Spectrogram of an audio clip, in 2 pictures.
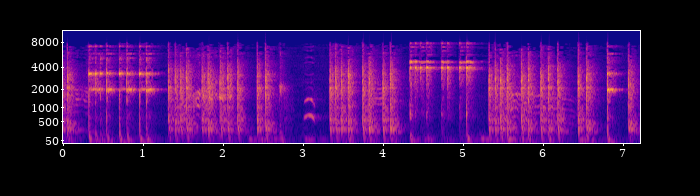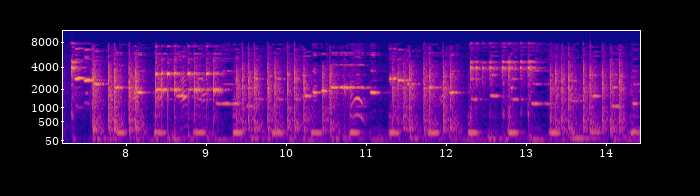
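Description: Fast, busy drumming of rapid hits and rolls over a 1930s dance-band cartoon score. From about eight seconds in, a steady low beat comes in about twice a second.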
